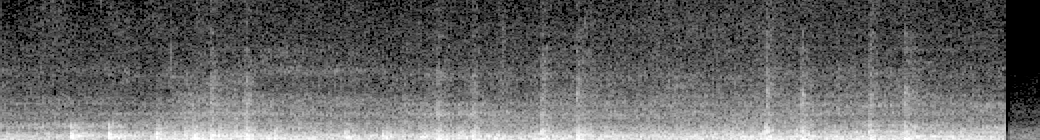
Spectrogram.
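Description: Passenger train in motion, heard from inside the carriage: a steady rumble and hum with repeated sharp clicks of the wheels over the rail joints. It cuts off suddenly near the end.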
